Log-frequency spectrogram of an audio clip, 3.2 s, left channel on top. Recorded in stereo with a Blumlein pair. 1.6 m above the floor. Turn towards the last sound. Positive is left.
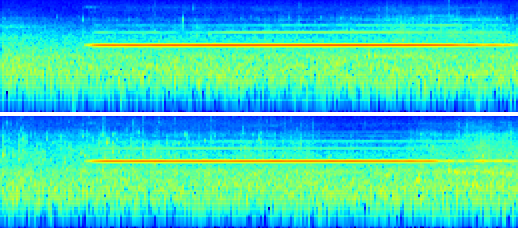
turn(degrees=15)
